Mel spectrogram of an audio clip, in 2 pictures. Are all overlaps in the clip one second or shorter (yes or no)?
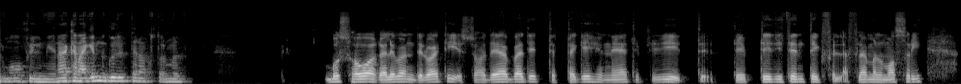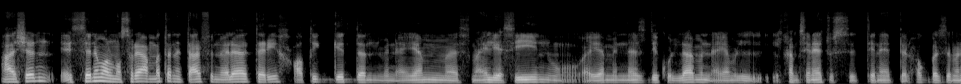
yes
